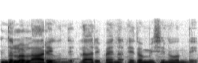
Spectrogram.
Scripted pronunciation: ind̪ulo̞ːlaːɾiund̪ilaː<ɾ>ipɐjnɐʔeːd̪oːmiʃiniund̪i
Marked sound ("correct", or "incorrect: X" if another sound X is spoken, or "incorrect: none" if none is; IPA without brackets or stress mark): correct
